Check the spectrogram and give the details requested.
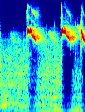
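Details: Oriental white-eye in a cage, in open song after three months of night sleep training with its cloth uncovered. Three brief high whistled phrases, each falling in pitch, sound over a low constant hum.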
